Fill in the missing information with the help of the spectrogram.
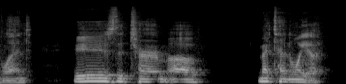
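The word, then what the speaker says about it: μετάνοια: I heard a Greek priest, and I'm sure he's saying it better than I have, said it to you this morning, metanoia, metanoia. So that's how the Greek pronunciation is, change of heart.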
